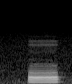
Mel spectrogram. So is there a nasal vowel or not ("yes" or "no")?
yes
